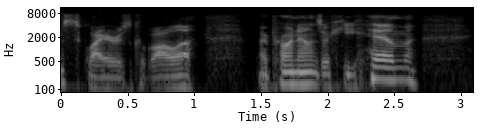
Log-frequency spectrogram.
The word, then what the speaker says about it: Skwiers-Koballa: at a later time that is how you pronounce my name squires kabbalah my pronouns are he him if you find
